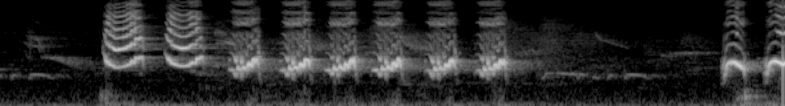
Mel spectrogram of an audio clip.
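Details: Black-throated laughingthrush (poksay Hongkong), singing actively, used as a lure to make other birds sing more: loud ringing whistled notes, two sharp opening notes then a fast run of about six, a pause and two more.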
